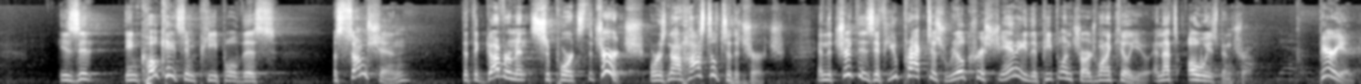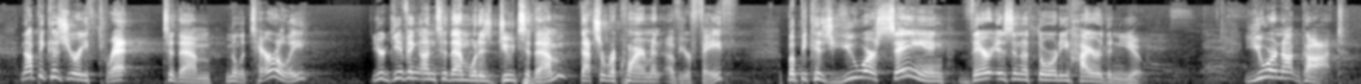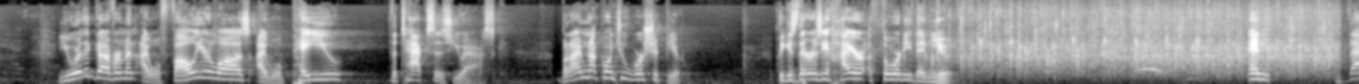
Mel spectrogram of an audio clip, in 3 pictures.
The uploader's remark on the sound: keynote address from our 2023 Cleveland Celebration Gala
